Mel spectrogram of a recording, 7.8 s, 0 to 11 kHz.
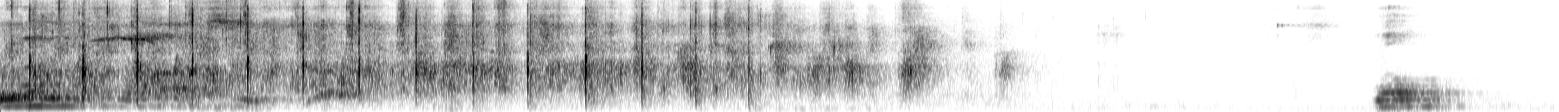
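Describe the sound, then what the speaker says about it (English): Audience applauding at a product announcement event for a 3D printer maker, a crowd of clapping hands near and busy, tapering off into silence before a short burst of voices. "Give a round of applause."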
